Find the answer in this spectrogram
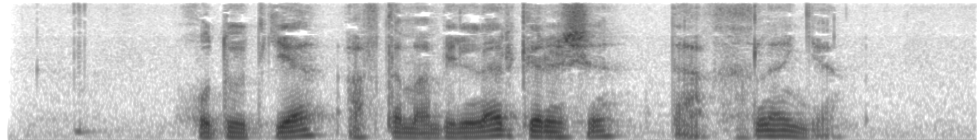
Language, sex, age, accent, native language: Uzbek, male, 18-24, Farg'ona, Uzbek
